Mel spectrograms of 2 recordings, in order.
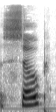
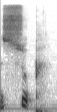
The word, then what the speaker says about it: soap: With soap and water, 这个 soap and water 就是肥皂跟水的意思。 Soap, 大家特别注意一下，有很多这个学生会念成 soup, soap and soup, 两个不同的东西哦。 Soap, S-O-A-P, 你要注意这个 O-A 的发音是发 O, 这个双元音 O, soap, soup, S-O-U-P 是汤的意思，所以 soap 跟 soup 的发音千万不要搞混了。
